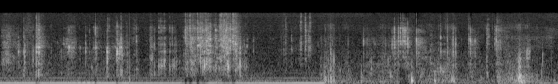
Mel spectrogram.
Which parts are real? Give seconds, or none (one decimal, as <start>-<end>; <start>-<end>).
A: 0.0-1.8; 3.7-5.6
